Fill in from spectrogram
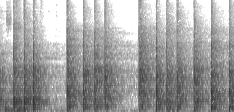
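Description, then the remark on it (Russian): A drum roll beaten on a cardboard box: a rapid run of sharp, dry, hollow thumps in an uneven rhythm, with a few heavier hits standing out. No voices. “и вдруг открывается дверь барабанная. Дробь. Причем барабанная по картонной коробке, да, такой.”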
